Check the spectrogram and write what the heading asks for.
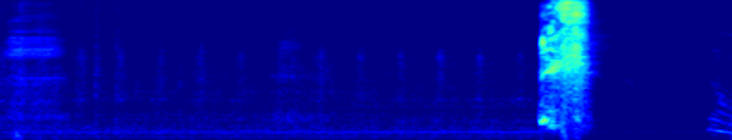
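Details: Adult with allergies, sneezing on purpose with fresh chickpea after a tickling, burning build-up; after room hum, one sudden forceful sneeze.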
